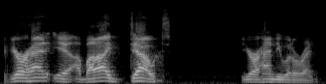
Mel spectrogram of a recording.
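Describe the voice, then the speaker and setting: A man voicing a defensive, dismissive worker in a sci-fi tabletop game, with drawn-out emphasis. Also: medium pitch, bright, forceful tone, natural voice.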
